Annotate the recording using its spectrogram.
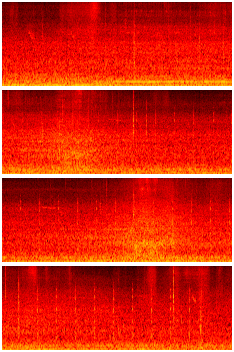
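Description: Car engine and road noise heard from inside the cabin as it drives slowly, with another car passing the other way about twelve seconds in. A faint regular ticking, about two a second, runs through the second half.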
